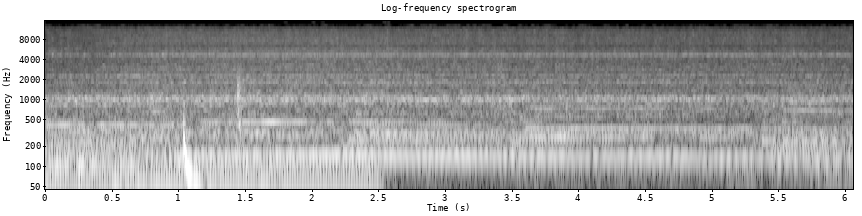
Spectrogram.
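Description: Countertop blender motor running steadily, its blades grinding shallots, chilies, garlic, cilantro and curry paste into a thick paste for khao soi. The deep rumble drops away about halfway through while the higher motor sound carries on.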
